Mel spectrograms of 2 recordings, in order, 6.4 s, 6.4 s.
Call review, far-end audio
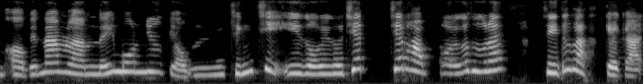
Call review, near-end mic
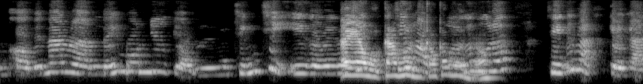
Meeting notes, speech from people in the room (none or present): present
